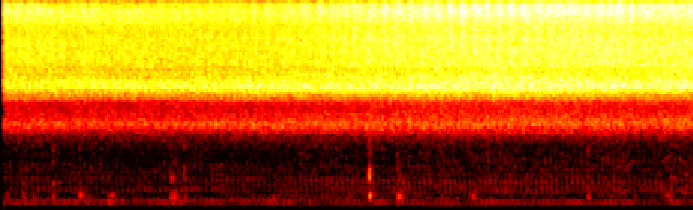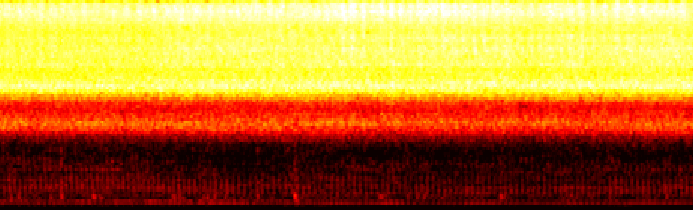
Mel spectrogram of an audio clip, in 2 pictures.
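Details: Cicadas by a canal in the Mekong Delta: a loud, continuous, hissing high-pitched drone that fills the whole recording and swells slightly, with faint soft clicks and ticks beneath.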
